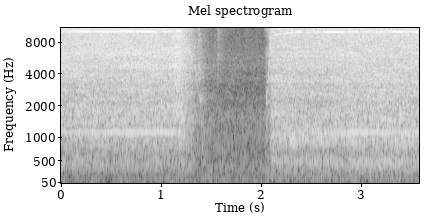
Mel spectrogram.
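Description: A vacuum cleaner runs with a loud, steady whining roar that drops away briefly near the middle, then resumes at full strength.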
